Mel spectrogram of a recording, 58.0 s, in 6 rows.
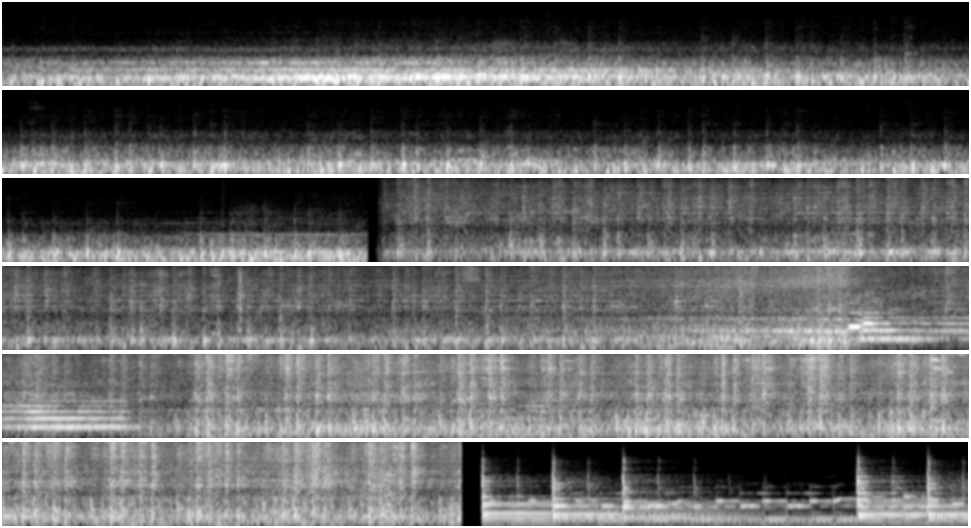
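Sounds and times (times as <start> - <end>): electric locomotive horn: 0.0 - 7.7, 34.2 - 40.4, 43.5 - 44.6
train rail clatter: 5.4 - 20.7, 21.5 - 53.0
wheels clacking over rail joints: 23.1 - 53.0.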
